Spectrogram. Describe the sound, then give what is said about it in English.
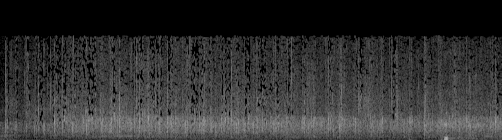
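A church audience in Green Bay applauds steadily throughout for a visiting guest pastor at a Sunday morning service, a dense wash of many hands clapping at an even, sustained volume with no talking over it. “Please give a hand to Pastor Keith Farrell.”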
